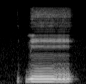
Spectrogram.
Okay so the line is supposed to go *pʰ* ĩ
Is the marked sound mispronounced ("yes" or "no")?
yes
